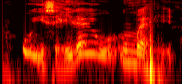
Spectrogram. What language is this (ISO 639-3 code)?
kab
